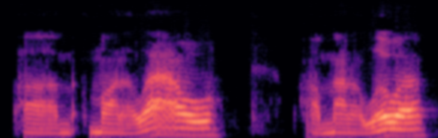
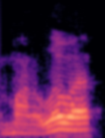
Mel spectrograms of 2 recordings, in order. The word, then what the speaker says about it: Mauna Loa: And you can see its dramatic comparison, Olympus Mons compared to Mount Everest, or even Mauna Loa, mispronounced it there, but Mauna Loa, or the Maxwell Mountains, which I believe are on Venus.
